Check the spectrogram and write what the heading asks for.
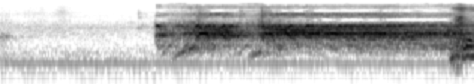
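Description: Electronic shooting sound effect from a light-up toy gun, starting suddenly nearly a second in as a harsh, steady-pitched buzz with a few short rising chirps.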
